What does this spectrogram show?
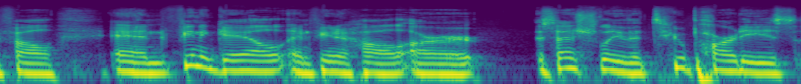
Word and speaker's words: Fianna Fáil: And then de Valera forms a party once he comes back called Fianna Fáil, which is, or Fianna Fáil.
